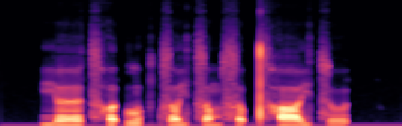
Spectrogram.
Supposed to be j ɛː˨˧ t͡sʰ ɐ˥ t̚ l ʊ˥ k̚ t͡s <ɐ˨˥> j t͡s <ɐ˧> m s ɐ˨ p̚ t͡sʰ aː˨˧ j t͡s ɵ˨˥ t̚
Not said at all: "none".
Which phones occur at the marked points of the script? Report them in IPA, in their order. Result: ɐ˨, ɐ˨˧

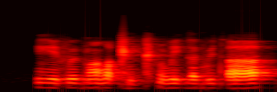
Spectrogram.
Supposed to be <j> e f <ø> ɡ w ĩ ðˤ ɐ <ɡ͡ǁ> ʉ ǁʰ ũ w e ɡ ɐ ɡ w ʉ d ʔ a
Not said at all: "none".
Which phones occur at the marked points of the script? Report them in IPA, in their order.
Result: ɣ, ɵ, ɡ͡ǁ

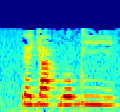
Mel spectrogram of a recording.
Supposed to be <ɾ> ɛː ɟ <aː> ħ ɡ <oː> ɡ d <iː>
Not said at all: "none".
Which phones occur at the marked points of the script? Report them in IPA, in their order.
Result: ɾ, aː, oː, iː

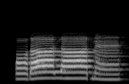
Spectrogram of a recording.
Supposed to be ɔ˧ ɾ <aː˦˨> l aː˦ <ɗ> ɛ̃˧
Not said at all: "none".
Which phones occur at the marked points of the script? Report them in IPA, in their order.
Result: aː˦, ɗ

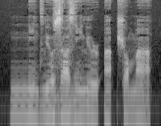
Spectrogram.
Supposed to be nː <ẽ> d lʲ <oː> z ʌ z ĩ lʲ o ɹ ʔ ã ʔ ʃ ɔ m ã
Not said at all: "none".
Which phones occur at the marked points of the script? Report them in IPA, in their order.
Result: ĩ, o

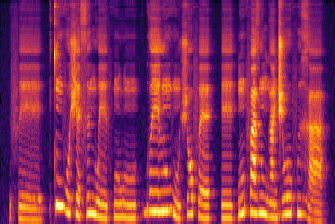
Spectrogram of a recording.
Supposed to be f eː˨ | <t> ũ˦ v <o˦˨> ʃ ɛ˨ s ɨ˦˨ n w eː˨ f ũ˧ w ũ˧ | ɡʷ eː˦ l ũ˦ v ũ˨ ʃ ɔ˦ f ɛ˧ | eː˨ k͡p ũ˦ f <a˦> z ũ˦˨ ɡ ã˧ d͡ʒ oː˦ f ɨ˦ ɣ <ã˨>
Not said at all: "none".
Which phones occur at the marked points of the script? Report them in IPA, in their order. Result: t, o˨˦, a˦, a˨

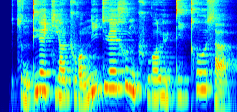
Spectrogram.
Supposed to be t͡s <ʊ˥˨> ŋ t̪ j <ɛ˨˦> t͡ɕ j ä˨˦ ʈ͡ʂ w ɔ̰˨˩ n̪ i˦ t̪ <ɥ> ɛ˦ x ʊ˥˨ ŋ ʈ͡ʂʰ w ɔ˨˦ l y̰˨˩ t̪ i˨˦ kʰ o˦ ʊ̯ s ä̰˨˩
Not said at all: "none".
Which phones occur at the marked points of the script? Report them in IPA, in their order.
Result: ʊ̰˨˩, ɛ˥˨, ɥ

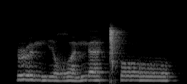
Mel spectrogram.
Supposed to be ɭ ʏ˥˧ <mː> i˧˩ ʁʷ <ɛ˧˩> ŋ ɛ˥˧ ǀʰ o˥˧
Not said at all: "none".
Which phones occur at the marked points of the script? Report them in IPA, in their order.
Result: ŋ, ɛ˧˩

